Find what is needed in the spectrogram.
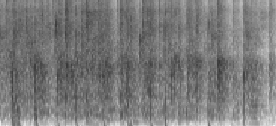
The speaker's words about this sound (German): Aber ja, erstmal Applaus für diese Erfolgreichheit.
